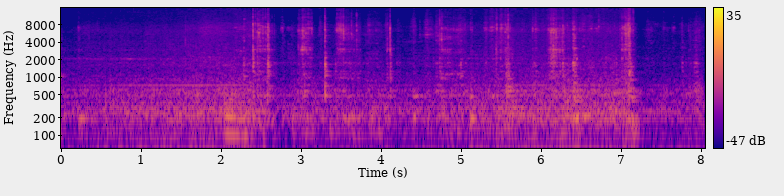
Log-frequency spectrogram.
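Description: Hands handling a fiber optic illuminator's metal case and turning its intensity knob: scattered rubbing and small clicks, the sharpest near the middle and about seven seconds in, over a steady faint hum.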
